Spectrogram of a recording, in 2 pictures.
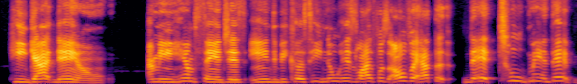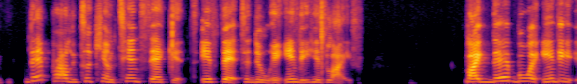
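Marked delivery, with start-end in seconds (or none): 6.6-14.5 tearful words spoken through weeping. Talking to viewers about a man's death after seeing the video, crying while talking. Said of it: "I'm sorry for crying on here".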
